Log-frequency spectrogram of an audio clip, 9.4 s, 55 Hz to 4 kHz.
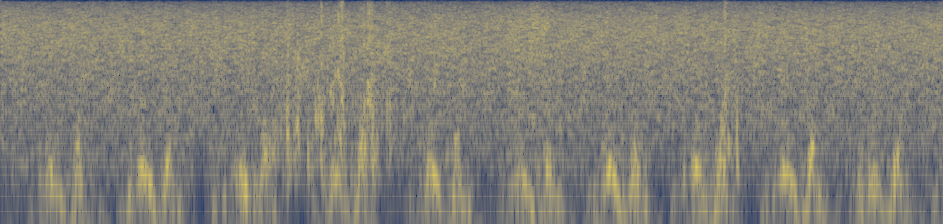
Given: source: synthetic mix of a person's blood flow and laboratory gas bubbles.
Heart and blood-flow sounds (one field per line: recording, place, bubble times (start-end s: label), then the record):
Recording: Doppler ultrasound of blood flow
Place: precordium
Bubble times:
2.65-3.50 s: bubbles
3.57-3.93 s: bubbles
4.06-4.14 s: bubbles
4.31-4.38 s: bubbles
7.12-7.42 s: bubbles
From the record:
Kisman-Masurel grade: 222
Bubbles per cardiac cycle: several, 3 to 8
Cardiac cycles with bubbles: 10 to 50%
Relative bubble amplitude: moderate (0.250 to 0.450)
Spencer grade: 2 (many but less than half of the cardiac periods contain bubble signals, singularly or in groups)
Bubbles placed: anywhere in the cardiac cycle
